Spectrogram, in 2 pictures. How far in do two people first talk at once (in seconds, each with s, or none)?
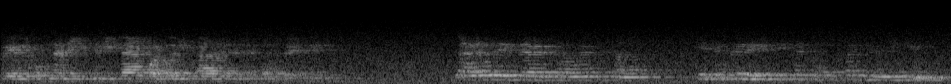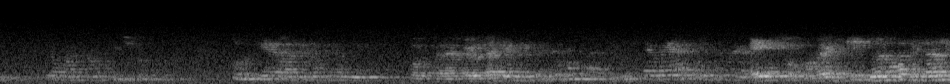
none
